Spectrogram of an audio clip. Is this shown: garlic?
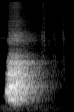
no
